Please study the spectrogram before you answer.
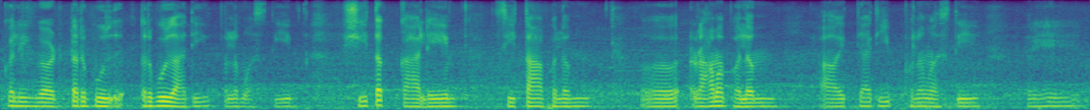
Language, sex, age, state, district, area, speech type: Sanskrit, male, 18-30, Maharashtra, Solapur, urban, spontaneous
